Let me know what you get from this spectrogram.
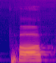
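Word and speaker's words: folk: talk मतलब बात करना एफ ओ एल के फॉक मतलब लोकगीत एन साइलेंट रहता है एम के बाद आता है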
